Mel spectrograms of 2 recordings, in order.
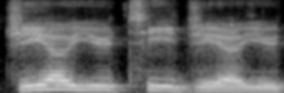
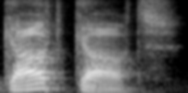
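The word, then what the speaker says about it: Gout Gout: Oh, is it Gout? Well, that's how English works, yeah. G-O-U-T. I think he would pronounce it Goot, and I don't call you Bean.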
